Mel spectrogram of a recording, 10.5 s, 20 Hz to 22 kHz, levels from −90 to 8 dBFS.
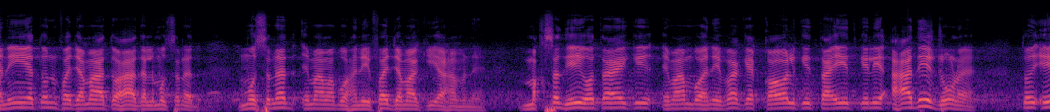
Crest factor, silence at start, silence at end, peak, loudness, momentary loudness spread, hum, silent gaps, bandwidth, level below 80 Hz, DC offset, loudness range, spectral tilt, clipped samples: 20 dB; 0 s; 0 s; -12 dBFS; -30 LUFS; 9 LU; none; none; 14.5 kHz; -54 dBFS; under 0.1%; 3 LU; -5 dB/octave; under 0.1%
